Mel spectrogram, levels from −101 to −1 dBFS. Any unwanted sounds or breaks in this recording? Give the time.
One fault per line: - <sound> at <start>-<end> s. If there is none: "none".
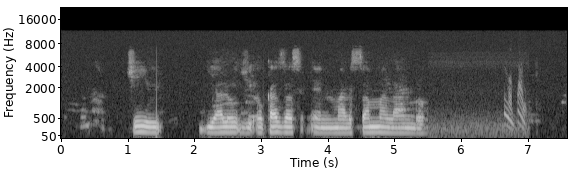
- chirp at 6.6-7.0 s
